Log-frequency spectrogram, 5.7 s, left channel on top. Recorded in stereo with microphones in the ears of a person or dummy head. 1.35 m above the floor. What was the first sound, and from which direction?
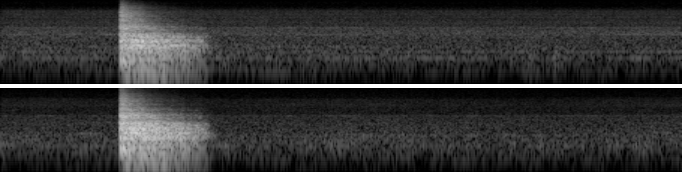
An explosion, 20° right (ahead or behind).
